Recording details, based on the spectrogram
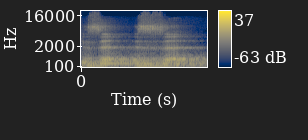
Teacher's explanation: Ucapkan dengan sifat yang menyertainya asofir ya ada bunyi desis di situ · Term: huruf Za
